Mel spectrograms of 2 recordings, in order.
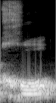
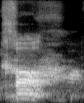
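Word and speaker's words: خَ: Pengucapan yang benar bukan kho, tetapi kha.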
